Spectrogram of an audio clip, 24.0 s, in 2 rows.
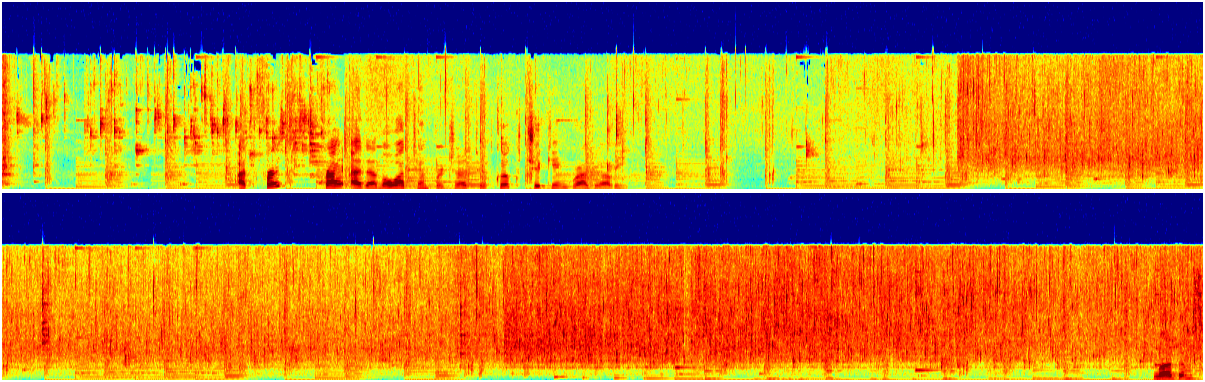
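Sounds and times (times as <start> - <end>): chicken sizzling in oil: 0.0 - 5.4, 7.1 - 24.0
background music: 0.0 - 16.8, 17.6 - 24.0
chopsticks stirring: 1.0 - 3.4.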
